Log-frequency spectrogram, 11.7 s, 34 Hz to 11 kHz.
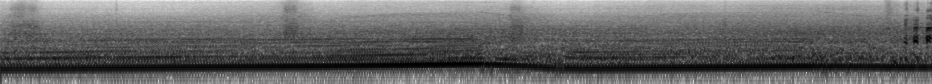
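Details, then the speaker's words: Built 2005 Subaru STi on first drive, under load as revs climb: deep steady drone with uneven, choppy pulse and loud turbo; rough running through the rev range, cause unknown. "See, like, getting into the RPM band just feels incredibly choppy right now."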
